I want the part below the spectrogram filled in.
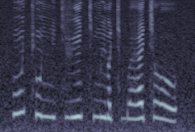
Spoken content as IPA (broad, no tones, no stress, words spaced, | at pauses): ũcũ ɲicvʲæ̃cmĩ ɾɒcbʱæcɦo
